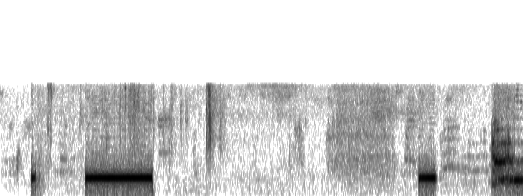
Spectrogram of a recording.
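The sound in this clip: Telephone tones as a call is placed: a short beep, then long steady ring tones at a moderate pitch separated by quiet gaps, with soft line hiss and faint clicks between them.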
